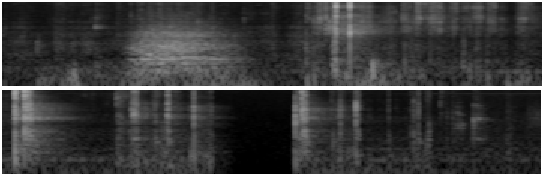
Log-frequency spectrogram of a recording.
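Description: Scattered knocks, clicks and scraping handling noises, with a louder noisy sound lasting about a second near the start and a sharp click a little past halfway. The audio drops to dead silence for under a second past the middle.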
